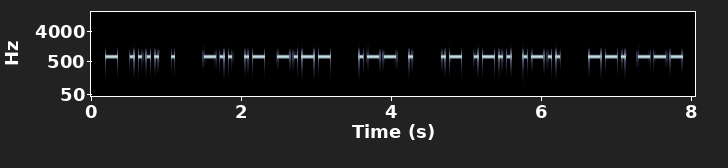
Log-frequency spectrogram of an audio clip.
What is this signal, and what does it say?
Morse code, heard as a keyed tone, about 21 wpm, 700 Hz. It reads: THE DAY WE ALL GO
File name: practice / 22wpm / Sentences with 4-Word Phrases - 22wpm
